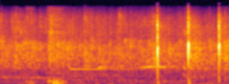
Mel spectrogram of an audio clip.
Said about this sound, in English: Clap your hands to the Lord and let's praise Him together.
